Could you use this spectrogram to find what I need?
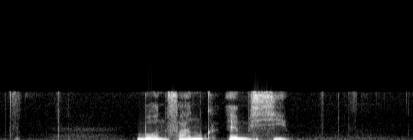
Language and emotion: Russian, neutral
